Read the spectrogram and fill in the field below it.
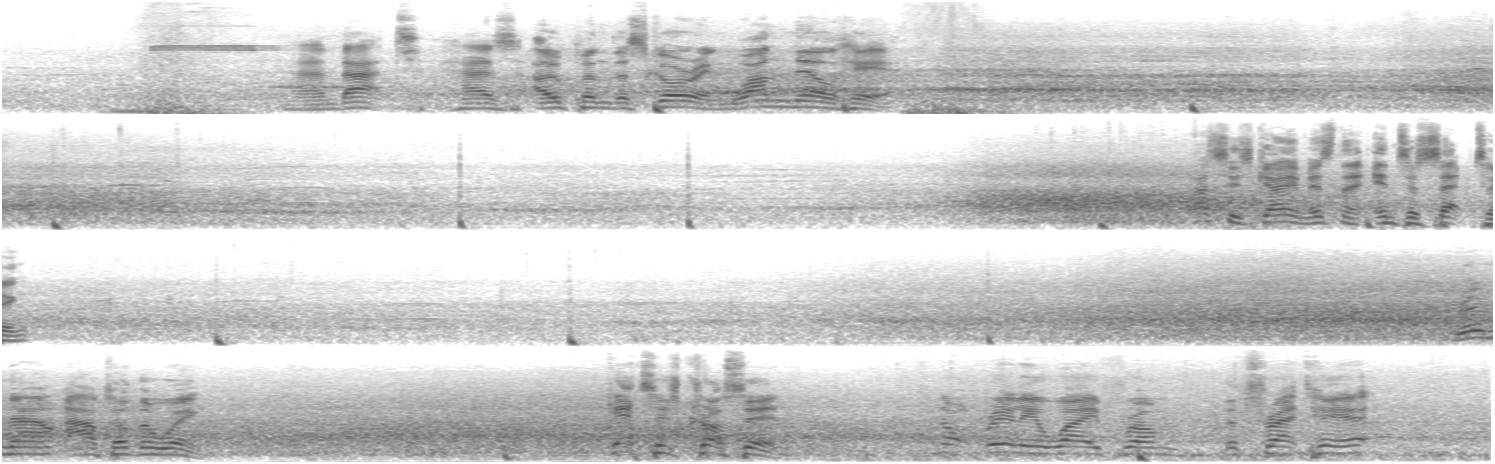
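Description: A large stadium crowd roars and murmurs in swells.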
